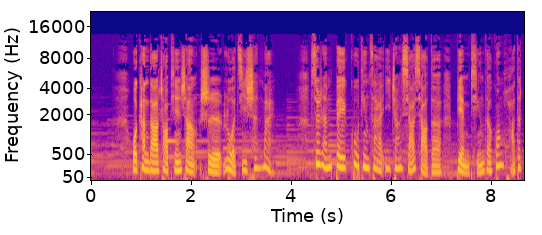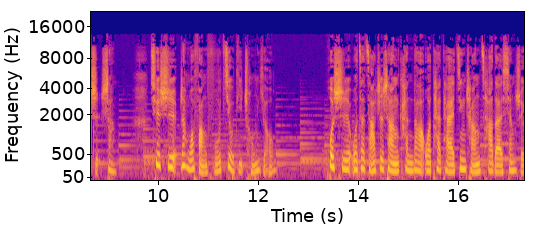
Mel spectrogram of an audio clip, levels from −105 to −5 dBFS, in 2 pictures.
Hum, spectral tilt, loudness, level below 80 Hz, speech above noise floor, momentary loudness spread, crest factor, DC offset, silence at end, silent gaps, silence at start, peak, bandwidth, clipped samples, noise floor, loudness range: none; -4.5 dB/octave; -20 LUFS; -46 dBFS; 23 dB; 20 LU; 20 dB; under 0.1%; 0 s; none; 0 s; 0 dBFS; 13.5 kHz; under 0.1%; -44 dBFS; 3 LU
